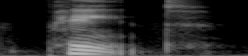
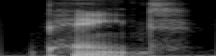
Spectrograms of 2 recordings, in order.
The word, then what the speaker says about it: paint: You start with an A sound and glide to an E. E. Paint. It rhymes with saint or faint. So, if you want a beer, do your jaw. Pint. If you want to decorate a wall, keep your jaw tense. Paint.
